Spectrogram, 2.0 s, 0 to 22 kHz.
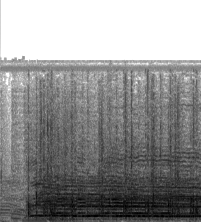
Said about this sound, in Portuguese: Vamos lá, 5 e 7, O Caio Machado, prepara por gentileza aí uma salva de palmas. para a gente colocar no ar, pode ser agora, viu?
